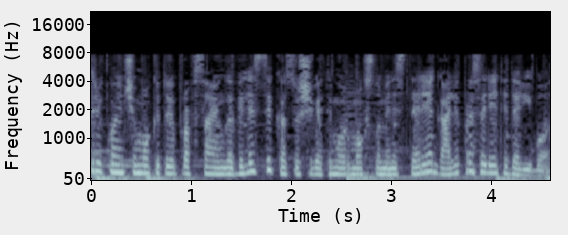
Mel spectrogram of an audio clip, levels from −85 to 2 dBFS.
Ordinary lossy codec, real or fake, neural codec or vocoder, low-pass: AAC, 24 kbps; real; none; 9.9 kHz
